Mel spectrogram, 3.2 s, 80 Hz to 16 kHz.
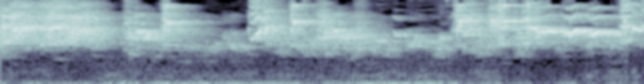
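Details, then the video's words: Pet lovebirds, recorded 14 February 2023, chatter in loud bursts of shrill, scratchy chirps that overlap and pause briefly, over a faint low hum. "Love Birds"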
